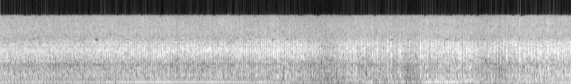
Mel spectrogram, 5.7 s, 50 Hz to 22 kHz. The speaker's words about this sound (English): Fear rode beside her as the 50-horsepower engine puttered through the enveloping mist.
